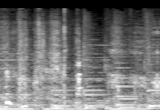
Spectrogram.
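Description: Quiet background music.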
